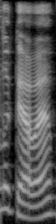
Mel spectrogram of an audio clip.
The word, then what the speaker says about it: Lagoa: Am I mispronouncing that? Lagoa? – Barbara Lagoa was appointed to the Florida Supreme Court by Ron DeSantis, and he speaks incredibly highly of her.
